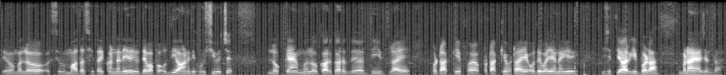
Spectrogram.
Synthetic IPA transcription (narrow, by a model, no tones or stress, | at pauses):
t̪eːmət̪ləbmaːt̪aːseːt̪aːeːkəɾnaːleiːeːod̪eːʋaːpəʊd̪iːaːɽ̃ẽːd̪iːkʰʊʃiːʋɪt͡ʃloːkɛ̃ːmət̪ləbkəɾkəɾd̪iːʋd͡ʒ̪laːeːpəʈaːkeːpəʈaːkːeːpʰəʈaːeːoːd̪eːbaːd͡ʒnãːɡeɪseːt̪ɪjaːɾɡiːbəɽaːbəñaːjaːd͡ʒãːnd̪aː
